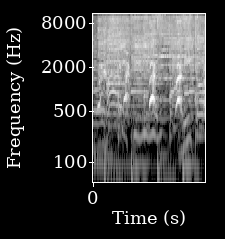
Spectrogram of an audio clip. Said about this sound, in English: Uh-oh, something's got the dogs barking. Just the mention, because you said you were going to play some polka music.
